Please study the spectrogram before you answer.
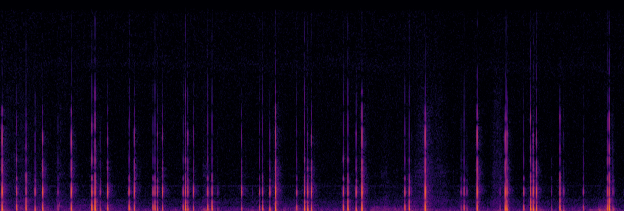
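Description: A hardcover book is tapped and scratched in a long run of quick, sharp, dry clicks and taps with almost no ring. The taps come in irregular bursts and clusters with brief quiet gaps, and they are fairly soft overall.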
